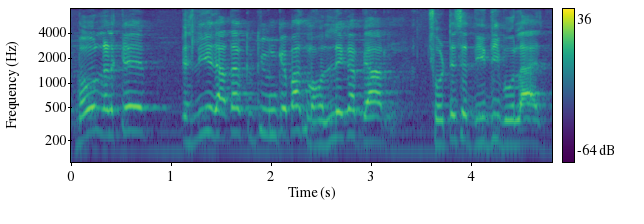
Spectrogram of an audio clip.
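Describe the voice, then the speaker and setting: High-voiced young man doing stand-up. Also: fairly even intonation, brisk. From Uttar Pradesh, India. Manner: storytelling, acts out quoted characters. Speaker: stand-up comedian. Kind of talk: stand-up comedy set. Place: open mic event venue.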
